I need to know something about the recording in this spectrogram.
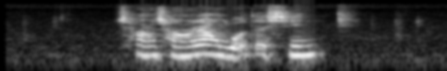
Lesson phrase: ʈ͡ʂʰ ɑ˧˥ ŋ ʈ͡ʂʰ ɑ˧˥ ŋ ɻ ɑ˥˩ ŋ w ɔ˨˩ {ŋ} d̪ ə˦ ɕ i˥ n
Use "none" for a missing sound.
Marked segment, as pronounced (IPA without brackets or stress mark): none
